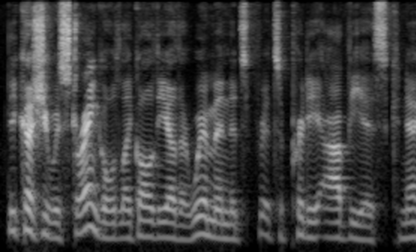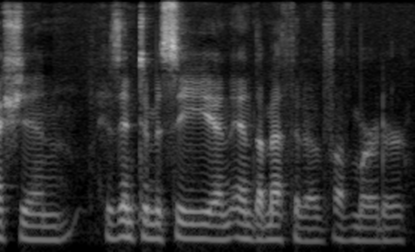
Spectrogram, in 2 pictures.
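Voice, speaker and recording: A man co-hosting a book podcast, discussing writing analytically in measured, considered phrases. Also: medium pitch, steady tone, a bit bright. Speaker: podcast co-host.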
